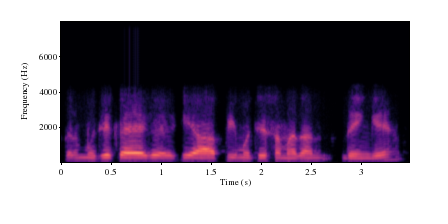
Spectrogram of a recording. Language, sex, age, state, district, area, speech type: Hindi, male, 60+, Rajasthan, Jaipur, urban, conversation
